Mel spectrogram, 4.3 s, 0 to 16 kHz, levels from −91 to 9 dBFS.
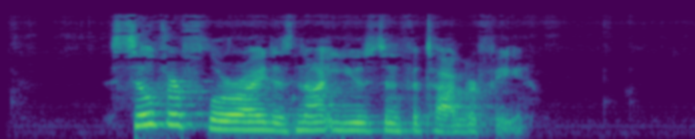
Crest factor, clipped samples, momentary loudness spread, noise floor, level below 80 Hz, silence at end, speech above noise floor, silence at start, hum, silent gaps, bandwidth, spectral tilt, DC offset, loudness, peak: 18 dB; under 0.1%; 16 LU; -73 dBFS; -64 dBFS; 1.1 s; 54 dB; 0.7 s; none; none; 11.5 kHz; -5 dB/octave; under 0.1%; -19 LUFS; -4 dBFS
